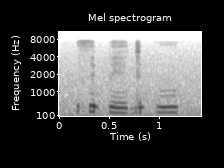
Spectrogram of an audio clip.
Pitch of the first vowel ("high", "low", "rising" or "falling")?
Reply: high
